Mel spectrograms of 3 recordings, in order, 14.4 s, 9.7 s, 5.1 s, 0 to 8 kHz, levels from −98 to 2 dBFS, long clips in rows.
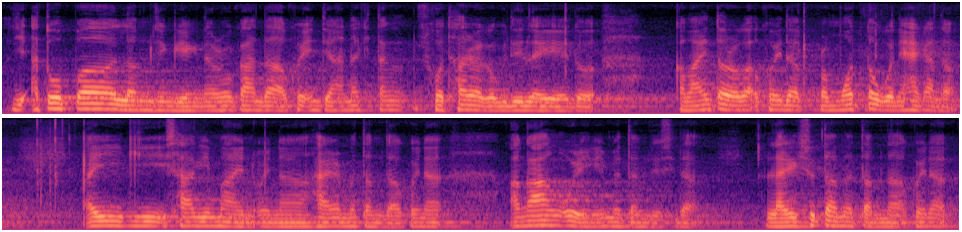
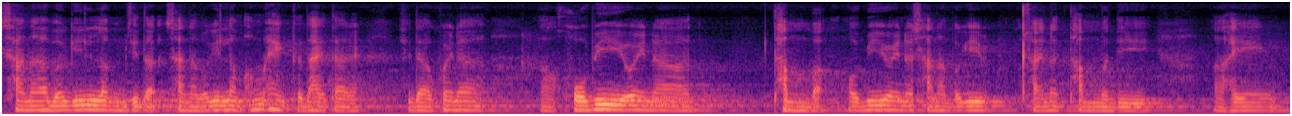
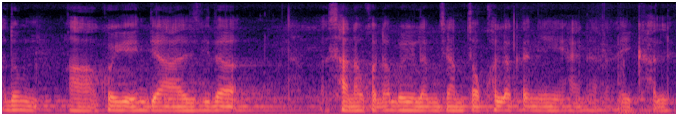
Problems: background sounds at intervals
